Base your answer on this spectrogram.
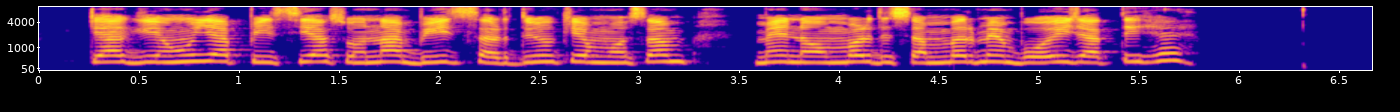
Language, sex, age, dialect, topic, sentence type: Hindi, female, 18-24, Awadhi Bundeli, agriculture, question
